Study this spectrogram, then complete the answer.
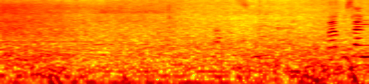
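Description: Steady roar of ocean surf breaking on shore with strong wind buffeting the microphone, a continuous loud wash of noise, with brief voices near the end.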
